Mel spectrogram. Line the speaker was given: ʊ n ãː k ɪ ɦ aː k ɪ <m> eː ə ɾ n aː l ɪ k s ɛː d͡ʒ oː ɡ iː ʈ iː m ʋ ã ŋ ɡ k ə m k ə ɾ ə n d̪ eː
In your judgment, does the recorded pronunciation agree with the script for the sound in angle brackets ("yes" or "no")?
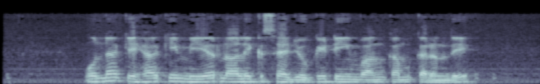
yes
